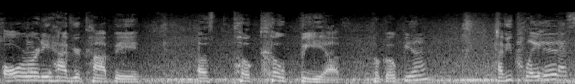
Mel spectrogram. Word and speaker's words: Pokopia: How many of y'all already have your copy of Pokopia?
